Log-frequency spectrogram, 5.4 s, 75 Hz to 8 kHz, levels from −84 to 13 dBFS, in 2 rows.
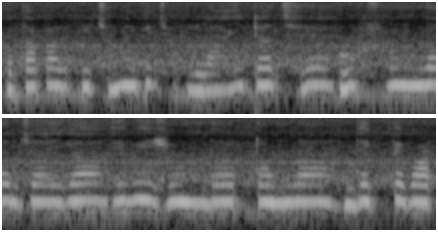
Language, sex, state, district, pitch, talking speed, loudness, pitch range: Bengali, male, West Bengal, North 24 Parganas, 245 Hz, 145 wpm, -28 LUFS, 235-255 Hz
